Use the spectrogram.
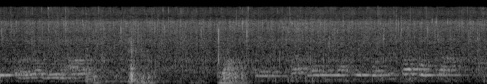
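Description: Onion, tomato, dried red chillies and whole garam masala fry in hot oil, giving a steady, dense close sizzle with occasional stirring clatter and faint voice murmurs underneath.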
